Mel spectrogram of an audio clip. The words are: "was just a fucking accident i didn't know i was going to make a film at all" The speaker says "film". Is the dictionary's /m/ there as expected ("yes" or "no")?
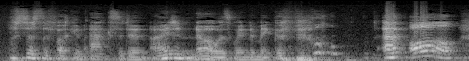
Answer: no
